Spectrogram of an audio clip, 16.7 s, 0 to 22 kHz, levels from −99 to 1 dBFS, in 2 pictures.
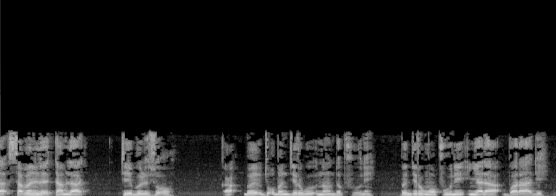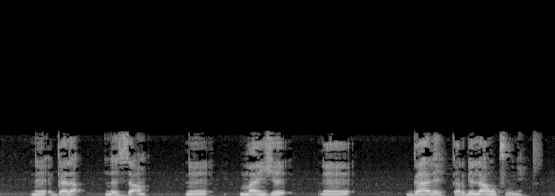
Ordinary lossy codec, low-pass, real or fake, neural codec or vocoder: MP3, 32 kbps; 7.2 kHz; real; none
